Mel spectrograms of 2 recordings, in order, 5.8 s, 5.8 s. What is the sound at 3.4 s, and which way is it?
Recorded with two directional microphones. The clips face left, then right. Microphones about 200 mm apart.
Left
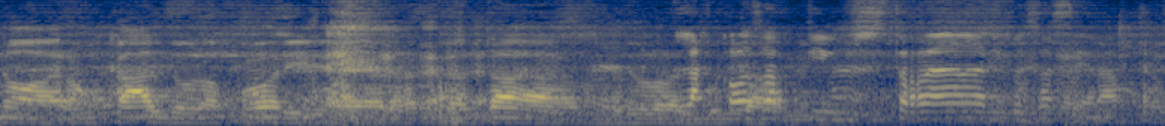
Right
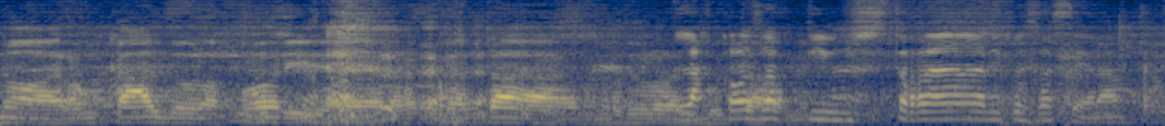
A man's voice, 30° right (ahead or behind).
